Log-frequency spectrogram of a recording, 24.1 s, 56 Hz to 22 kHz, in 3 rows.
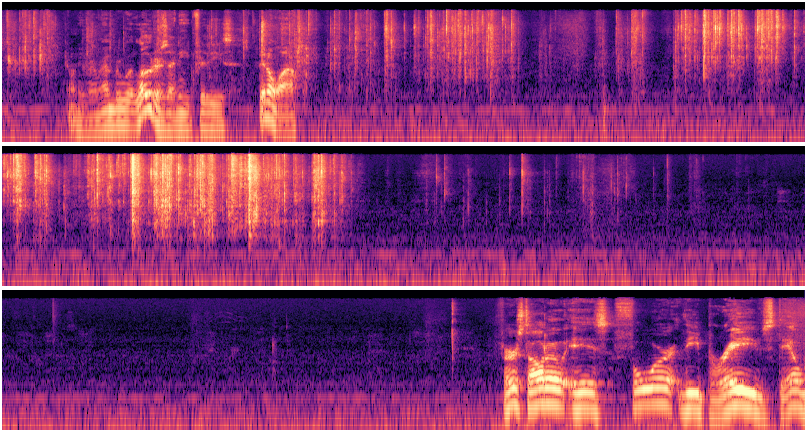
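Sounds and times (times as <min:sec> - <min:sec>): plastic packaging crinkling: 0:00.0 - 0:11.6, 0:12.2 - 0:14.8.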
